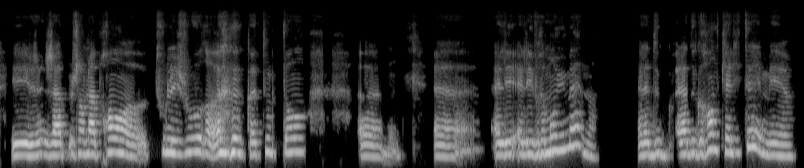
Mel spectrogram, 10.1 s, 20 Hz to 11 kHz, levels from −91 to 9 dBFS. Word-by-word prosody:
et 195 0 +5
j 195 - +1
j'a 195 0 +2
j'en 215 +1 -2
apprends, 210 -2 +3
heu, - - -6
tous 245 - -7
les 230 -2 +3
jours, 240 +2 0
heu, 230 +3 +4
quoi 205 -1 -2
tout 245 +5 -4
le 230 - -4
temps. 245 +1 -2 0.7
Heu - - -3 0.9
heu, - - -2 0.7
elle 200 0 +1
est 210 +3 0
elle 205 0 -1
est 210 - 0
vraiment 220 +6 +2
humaine. 275 - 0 0.5
Elle 190 +3 0
a - - +2
de 200 +3 -2 0.2
elle 205 - 0
a - - +1
de 215 - -2
grandes 275 +7 +1
qualités 250 +5 -1
mais 195 -3 -1
heu, 185 - -6
215 Hz, 190 wpm, -22 LUFS, 200-240 Hz, 0.9 s, et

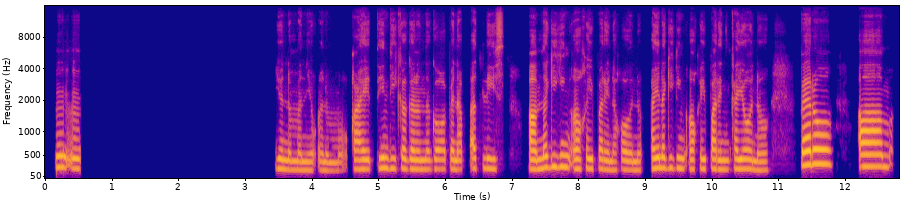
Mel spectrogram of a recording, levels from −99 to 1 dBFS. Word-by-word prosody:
Mm. 230 -3 +1 3.0
Yun 200 -2 +1
naman 180 -1 -2
yung 175 - -5
ano 175 -1 -4
mo, 170 0 -7
kahit 200 -1 0
hindi 220 -1 0
ka 210 0 -2
ganun 195 -1 0
nag-o-open 200 0 -2
up 190 - -6
at 215 - -1
least, 205 -1 -3 0.3
um, 200 -1 +6
nagiging 245 0 +1
okey 205 +1 0
pa 210 - -2
rin 190 -2 -2
ako, 180 0 -3
'no. 180 0 -4
Ay, 220 +1 +3
nagiging 220 -1 -2
okey 200 +1 -2
pa 205 -2 0
rin 195 0 -2
kayo, 205 -1 +1
'no? 180 -1 -3 0.5
Pero, 305 +1 +6 0.4
um, 255 -1 +5
205 Hz, 140 wpm, -20 LUFS, 195-220 Hz, 3.0 s, um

